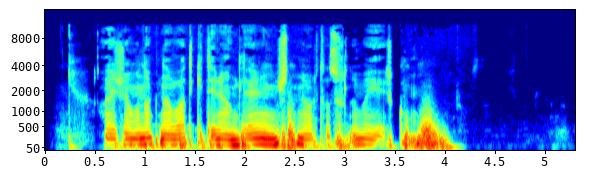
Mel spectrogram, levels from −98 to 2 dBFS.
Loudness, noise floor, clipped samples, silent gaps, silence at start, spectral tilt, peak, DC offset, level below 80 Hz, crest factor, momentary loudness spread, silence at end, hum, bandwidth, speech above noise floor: -17 LUFS; -77 dBFS; under 0.1%; none; 0.25 s; -8.5 dB/octave; 0 dBFS; under 0.1%; -32 dBFS; 18 dB; 14 LU; 1.2 s; none; 10 kHz; 61 dB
